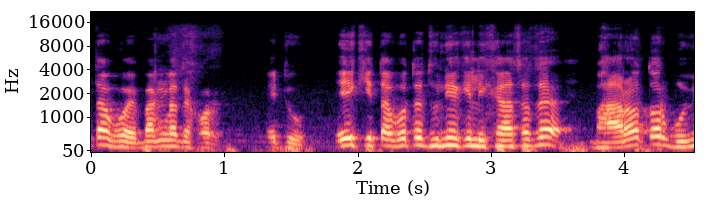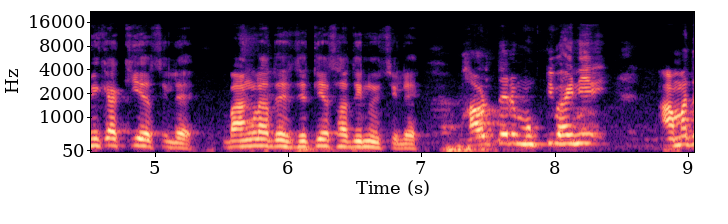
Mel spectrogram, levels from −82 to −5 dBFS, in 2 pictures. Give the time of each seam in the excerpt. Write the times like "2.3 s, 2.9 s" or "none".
7.1 s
